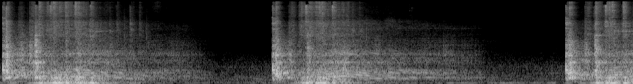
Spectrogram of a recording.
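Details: Vauxhall Viva HC with a rebuilt carburetor and choke pulled, suffering a mysterious starting issue: three separate bursts of steady starter cranking, roughly three turns a second, each fading with no firing. It cranks but won't start.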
